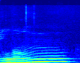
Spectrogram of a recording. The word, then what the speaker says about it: Loong: I need to get used to pronouncing long.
